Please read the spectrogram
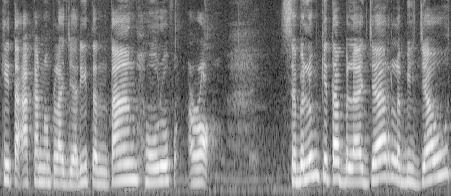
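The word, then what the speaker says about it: ر: Jadi pengucapan huruf ro itu tidak seperti RR biasa yang kita biasa ucapkan di Indonesia, tapi dia agak menempel dengan rahang atas dan lidahnya membentuk seperti mangkok, maka tidak terbaca R tapi ro.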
